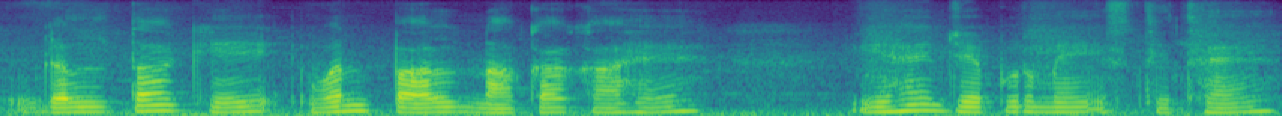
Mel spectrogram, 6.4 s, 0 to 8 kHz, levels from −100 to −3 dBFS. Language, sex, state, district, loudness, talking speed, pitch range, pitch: Hindi, male, Rajasthan, Jaipur, -19 LUFS, 105 wpm, 115-130 Hz, 125 Hz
